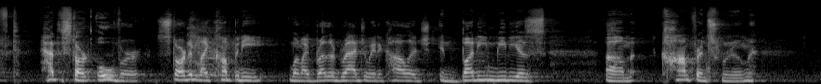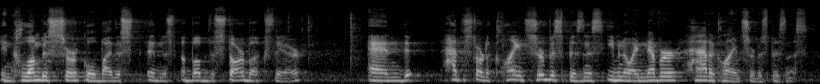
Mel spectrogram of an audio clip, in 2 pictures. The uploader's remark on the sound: BUILD IT Keynote | New Jersey 2021. A throwback keynote I did in 2021!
